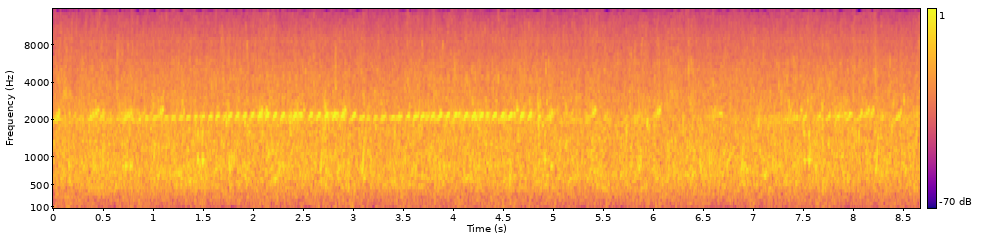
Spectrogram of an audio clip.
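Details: Kajika frog calls ring out beside a flowing stream, a sweet high trill that swells for several seconds and fades, then returns faintly near the end, all over steady rushing water.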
